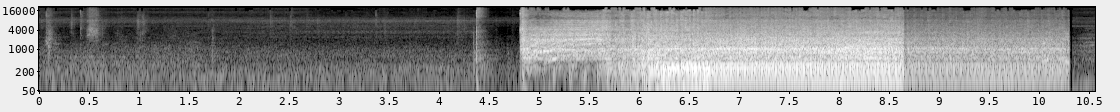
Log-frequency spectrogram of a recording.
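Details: Powerhorse 9000ES generator, cold start after sitting a couple of days, with new carburetor, petcock, fuel lines and solenoid, cleaned tank and airbox: a short pull and it fires straight away, then holds a smooth, steady drone; normal start and run.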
